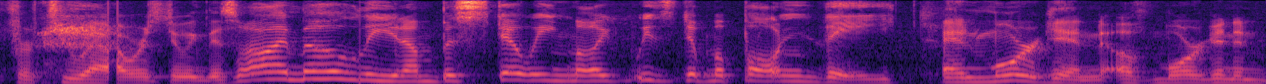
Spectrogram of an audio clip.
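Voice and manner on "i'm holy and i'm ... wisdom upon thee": lofty mock-sacred voice, pitched higher; hammed-up holy man bestowing wisdom; mock holy guru. Reactor mocking Russell as a holy guru. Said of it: "driest, disapproving older British guy thing".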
